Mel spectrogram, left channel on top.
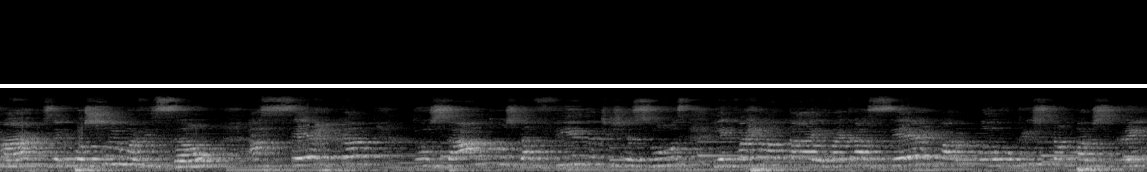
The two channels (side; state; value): left; silent; digital silence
